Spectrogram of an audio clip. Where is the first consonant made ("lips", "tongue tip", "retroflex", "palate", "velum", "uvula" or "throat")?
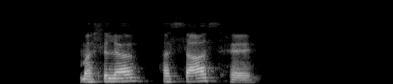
lips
